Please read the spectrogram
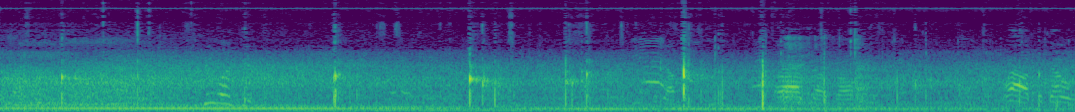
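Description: Scattered sharp pops of pickleball paddles hitting the ball, about seven of them a second or so apart and loudest near the end, with people talking underneath and a steady low hum.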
